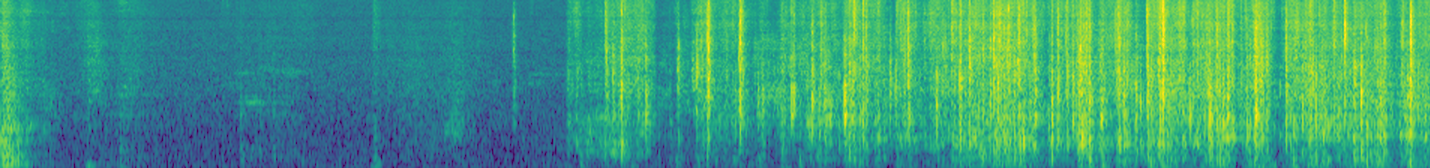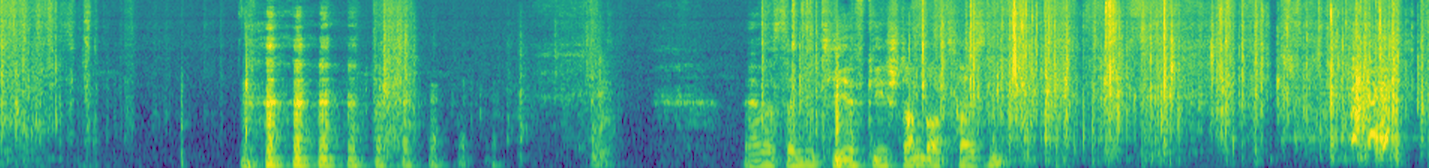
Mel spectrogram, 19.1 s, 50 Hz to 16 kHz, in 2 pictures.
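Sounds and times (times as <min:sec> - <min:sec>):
paper crinkling and rustling: 0:03.8 - 0:10.8, 0:14.5 - 0:19.0.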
